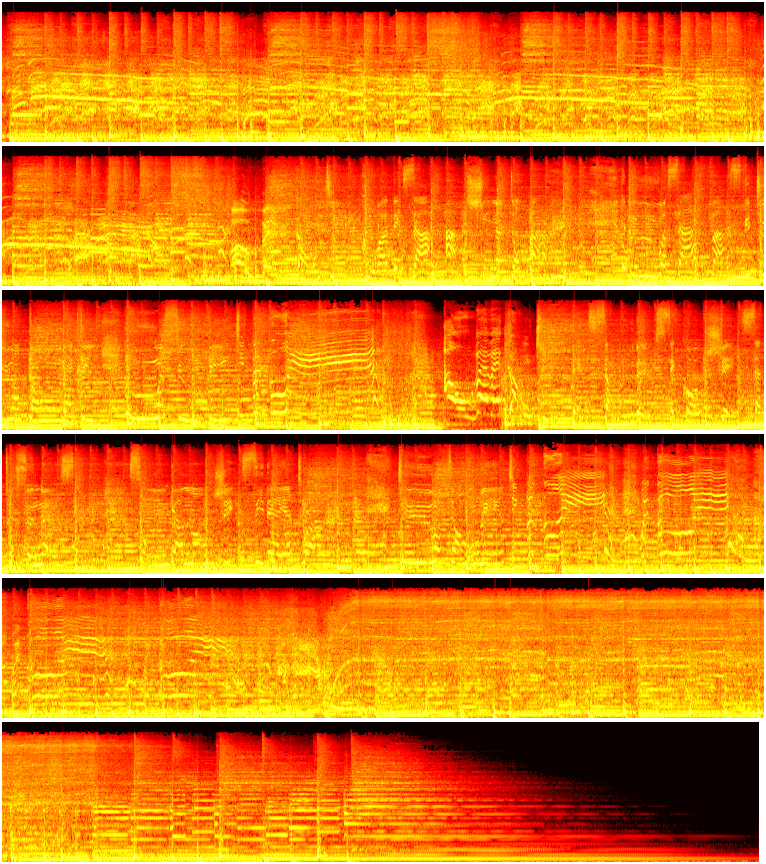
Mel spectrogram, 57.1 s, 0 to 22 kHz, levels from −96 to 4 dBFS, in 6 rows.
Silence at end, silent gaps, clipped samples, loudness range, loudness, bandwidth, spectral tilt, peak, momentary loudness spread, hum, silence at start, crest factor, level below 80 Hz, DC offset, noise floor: 1.15 s; none; under 0.1%; 2 LU; -12 LUFS; 16.5 kHz; -4 dB/octave; 0 dBFS; 3 LU; none; 0 s; 12 dB; -20 dBFS; under 0.1%; -44 dBFS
